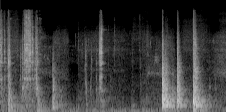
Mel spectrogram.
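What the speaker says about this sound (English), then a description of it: "now is the time when you can tighten down your striker" A striker on a TruXedo Deuce tonneau cover being tightened down, heard as scattered mechanical clicks and ratcheting thunks, with a cluster of louder sharp clunks near the end, close and alone.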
